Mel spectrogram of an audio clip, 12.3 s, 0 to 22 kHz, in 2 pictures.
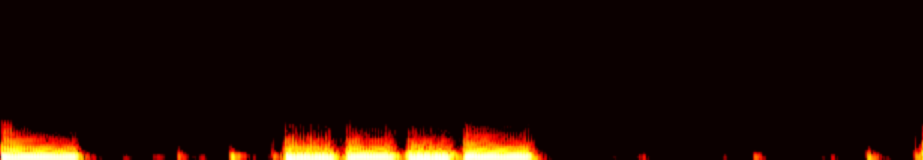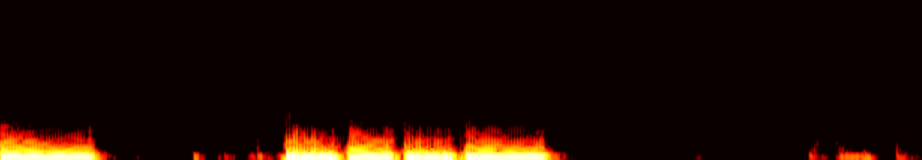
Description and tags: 13 bass(3) dL
Modern Roots Reggae 13 078 Gbmin Samples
